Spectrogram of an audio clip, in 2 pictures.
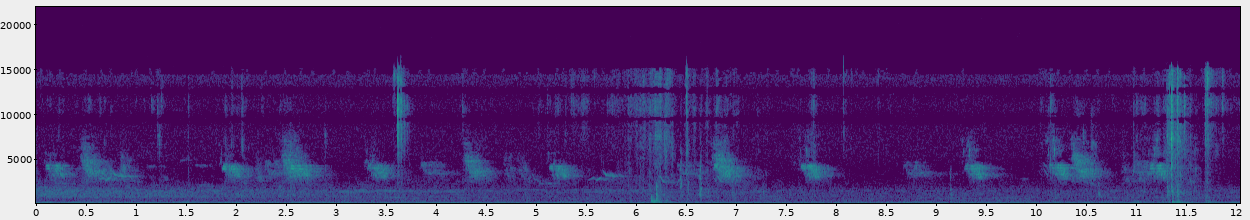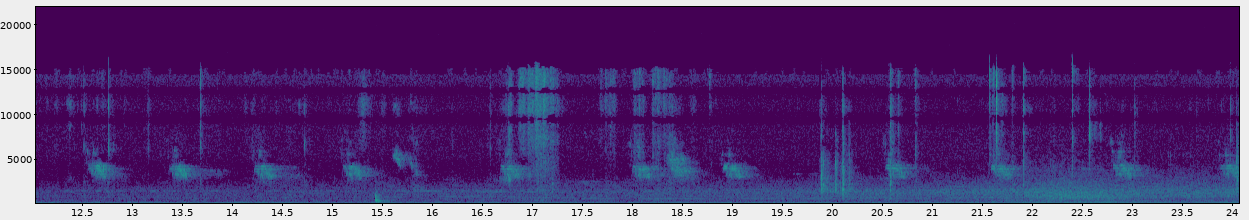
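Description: A small bird chirping over and over in short, high notes, about two a second, with a few faint clicks. A steady low background rumble runs under it.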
